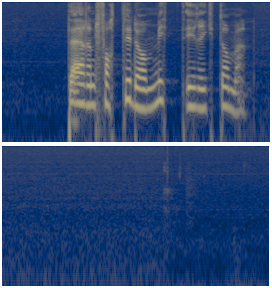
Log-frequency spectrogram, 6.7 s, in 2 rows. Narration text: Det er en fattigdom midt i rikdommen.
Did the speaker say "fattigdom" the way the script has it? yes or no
yes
